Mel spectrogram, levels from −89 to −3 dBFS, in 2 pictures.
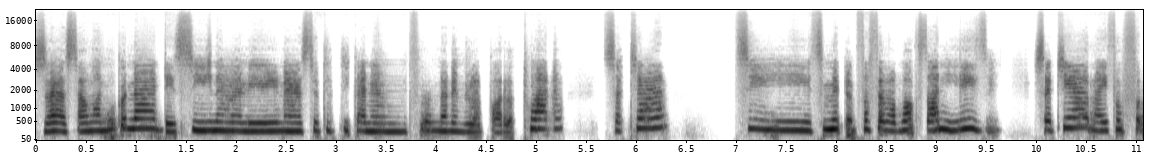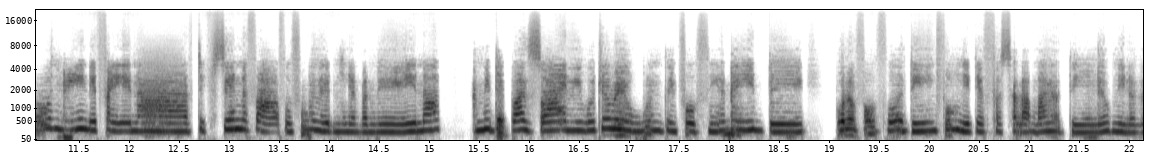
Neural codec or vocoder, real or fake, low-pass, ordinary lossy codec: codec, 44.1 kHz, 0.9 kbps, DAC; fake; none; none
